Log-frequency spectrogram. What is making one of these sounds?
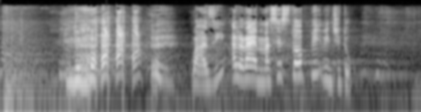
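Young girls shout and cheer excitedly nearby.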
